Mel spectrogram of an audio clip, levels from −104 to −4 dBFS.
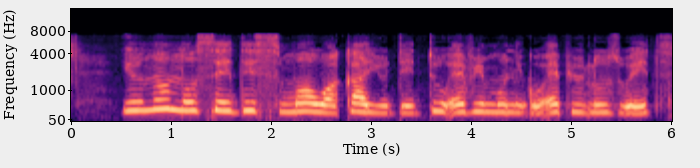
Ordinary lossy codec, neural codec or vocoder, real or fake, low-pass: none; codec, 16 kHz, 16 kbps, FunCodec, trained on LibriTTS, 50 frames a second; fake; 7.2 kHz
